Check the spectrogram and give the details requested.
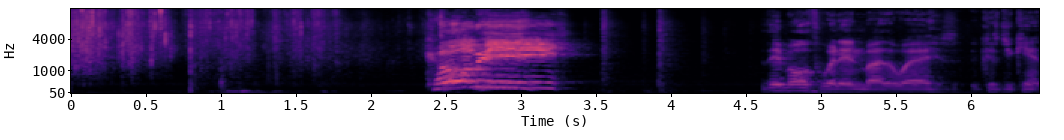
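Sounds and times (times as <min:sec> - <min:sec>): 
paper being crumpled into a ball: 0:00.0 - 0:02.3
speech: 0:02.4 - 0:03.4, 0:04.6 - 0:06.4.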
